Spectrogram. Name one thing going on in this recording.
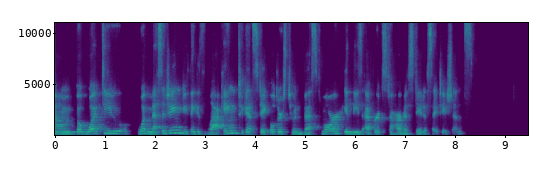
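A woman speaks calmly and closely over an online call.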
